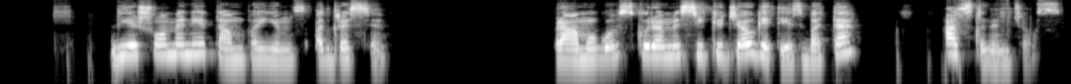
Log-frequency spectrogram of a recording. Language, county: Lithuanian, Marijampolė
